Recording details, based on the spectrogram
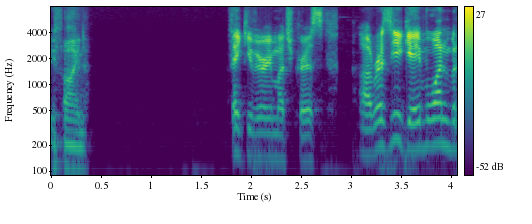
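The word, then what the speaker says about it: Krys: And my name is Chris. I go by Chris Speaks Everywhere. Chris is spelled K-R-Y-S.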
